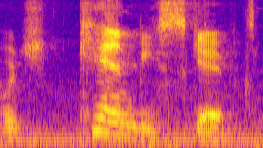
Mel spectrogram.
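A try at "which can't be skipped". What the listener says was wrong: does it sound like you're saying it can, also your inflection on it sounds like you'd be like, yeah, you can skip it.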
